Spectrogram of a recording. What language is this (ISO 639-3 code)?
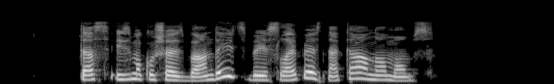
lav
